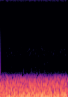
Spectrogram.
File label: space; clanlib; NetObjects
